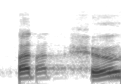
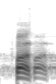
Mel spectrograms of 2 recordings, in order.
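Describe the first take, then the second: First: The word ends with a short u vowel. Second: The word ends on a bare consonant. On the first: The word is read without stopping on it. "আর হা পেশ হু" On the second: The reader stops on this word. "ওয়াকফ করলে হয় ফাত"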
